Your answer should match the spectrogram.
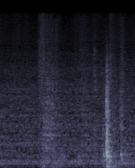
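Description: A sharp wooden knock about one and a half seconds in, with a lighter click just after, as the folding leaf of a teak boat table is handled and set in place; a faint steady low hum underneath.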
